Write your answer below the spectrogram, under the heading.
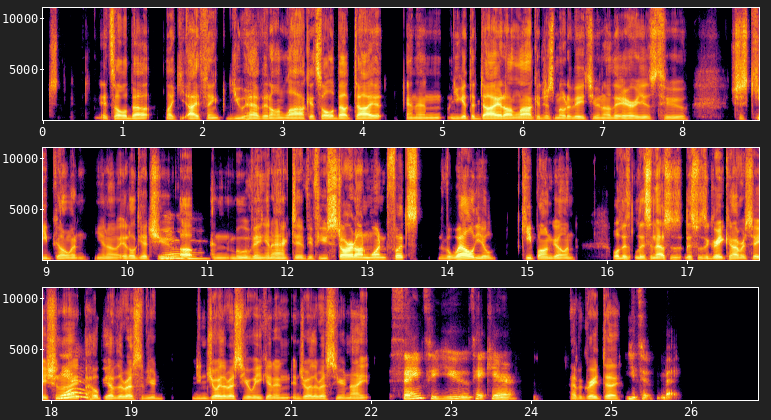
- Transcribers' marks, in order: other background noise; tapping
- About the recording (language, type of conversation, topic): English, unstructured, How do you stay motivated to move regularly?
